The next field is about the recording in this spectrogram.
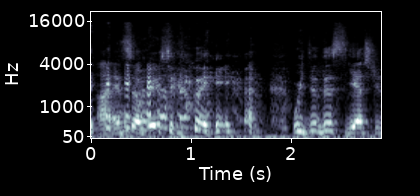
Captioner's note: laughter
